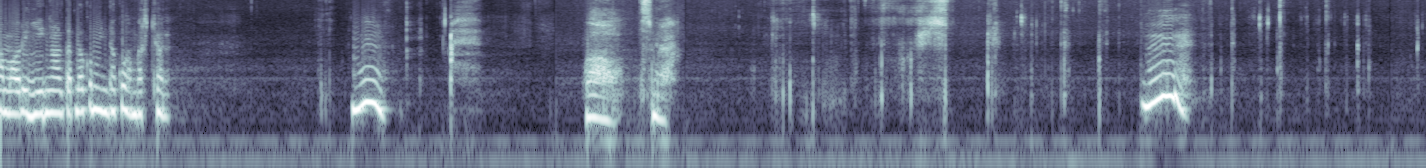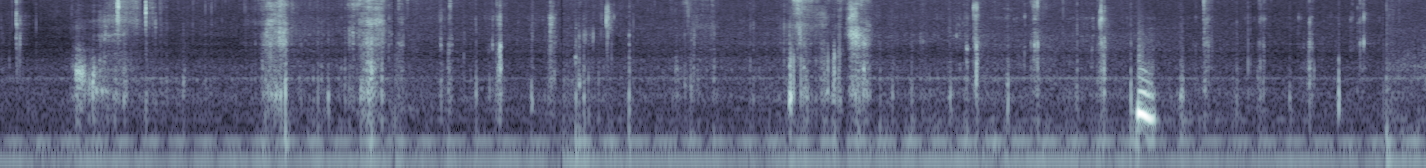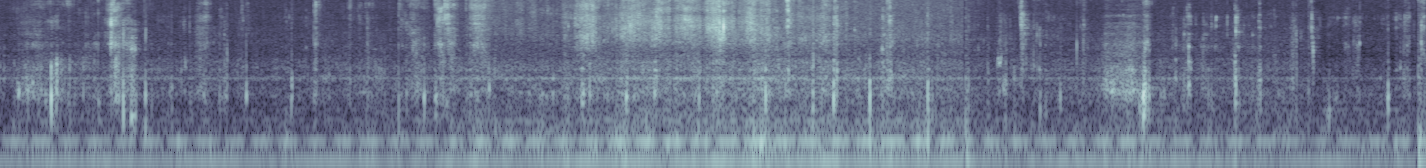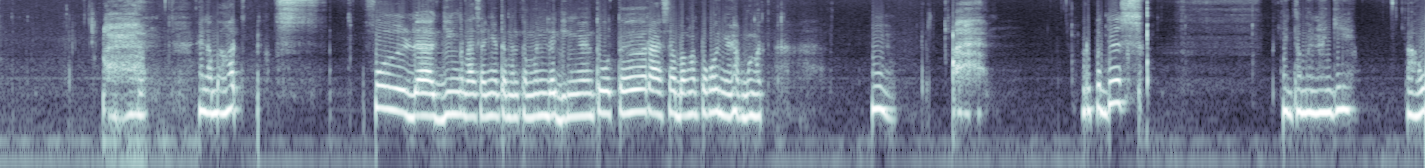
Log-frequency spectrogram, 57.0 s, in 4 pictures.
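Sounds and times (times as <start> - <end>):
person humming: 11.4 - 12.0, 43.8 - 44.4
chewing and biting: 12.0 - 28.0, 28.6 - 43.8.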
